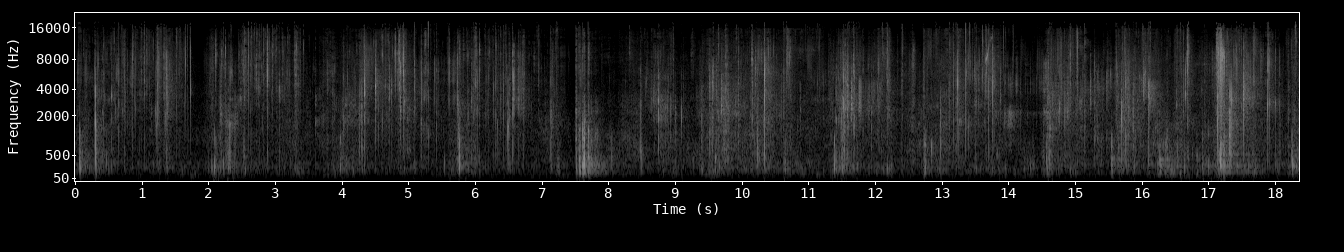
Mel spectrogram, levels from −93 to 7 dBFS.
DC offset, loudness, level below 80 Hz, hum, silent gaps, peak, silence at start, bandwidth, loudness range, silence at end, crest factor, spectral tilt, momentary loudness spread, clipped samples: under 0.1%; -44 LUFS; under -90 dBFS; none; none; -8 dBFS; 0 s; 18 kHz; 8 LU; 0 s; 40 dB; 0.5 dB/octave; 14 LU; under 0.1%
